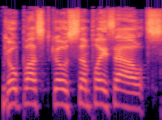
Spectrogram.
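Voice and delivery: put-on very high-pitched little-kid toddler voice. Wrapping up talk of a great movie year, in a toddler voice. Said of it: "Why did you sound like a toddler just now?".

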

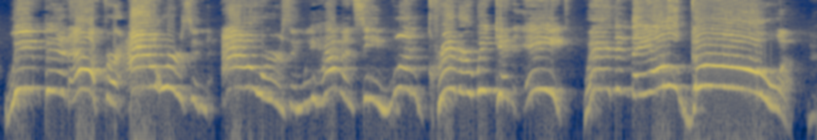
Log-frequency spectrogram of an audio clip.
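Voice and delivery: shrill, very loud, high shout. Gabby, after walking for hours through the forest, cries out: shouting. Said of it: "Shouted Gabby".

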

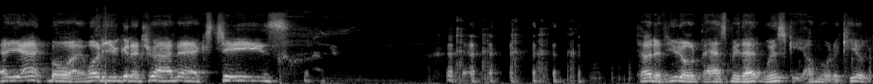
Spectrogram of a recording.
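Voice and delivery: mocking, teasing, taunting, jeering put-on voice. Show the others how you make fun of Cody, in the Jack Starrett voice. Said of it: "in the Jack Starrett voice".

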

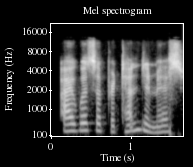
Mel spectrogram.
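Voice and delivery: slightly embarrassed, sheepish tone. Becky answers Sarah, who asked what she was doing; sheepish. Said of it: "she answered a little sheepishly".

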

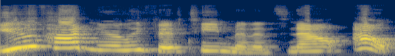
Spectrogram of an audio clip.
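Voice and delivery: firm, decisive, high-pitched, no-arguing tone. Narrating a woman bustling over to a patient's visitors, speaking firmly. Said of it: "she said firmly".

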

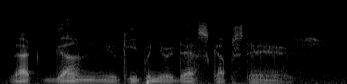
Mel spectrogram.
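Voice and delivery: icy, cold, deep, hushed, intense, unwavering tone. A dead friend calling Frank on the phone, cold, deep and intense. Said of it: "It's [name]. Old [name]. ... Cold, deep and intense".

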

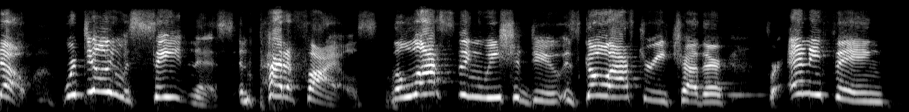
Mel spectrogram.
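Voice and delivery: very high, heated rant. Mid-rant in a conversation, just before apologizing: worked up. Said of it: "I need to calm down".

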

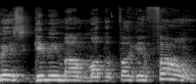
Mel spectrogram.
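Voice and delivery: shouting loudly. Retelling how a girl on the train yelled out: imitating someone yelling. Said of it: "So she yell out".

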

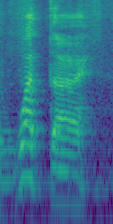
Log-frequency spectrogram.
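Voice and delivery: loud voice. A player voicing their character in a fantasy game, speaking in a loud voice. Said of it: "I make my voice real loud and say".

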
